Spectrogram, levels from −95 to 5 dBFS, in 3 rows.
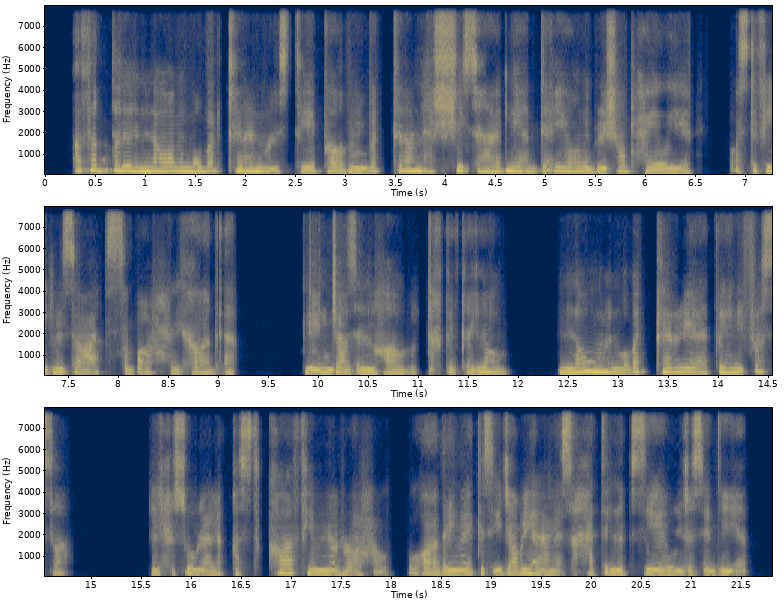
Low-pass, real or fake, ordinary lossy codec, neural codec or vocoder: none; fake; none; codec, 16 kHz, 1 kbps, FreqCodec, smaller model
